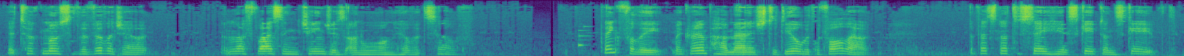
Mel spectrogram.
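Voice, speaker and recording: A woman's voice: deep voice, normal speed, slight background noise, lightly acted, poor audio. A woman playing a young female funeral director in a video game, playful yet blunt and unsentimental, speaking in a frank, matter-of-fact way. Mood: somber, reflective. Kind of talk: scripted English video game voice acting.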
